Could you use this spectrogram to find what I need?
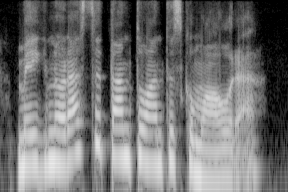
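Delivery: plain reading voice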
